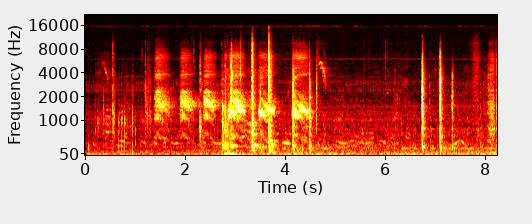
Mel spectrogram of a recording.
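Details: Crows in a front yard in Edmonton, Alberta, Canada, recorded in August, giving a series of harsh, hoarse caws in an irregular burst, followed by sharp clicks and a few quieter notes, with light outdoor background.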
